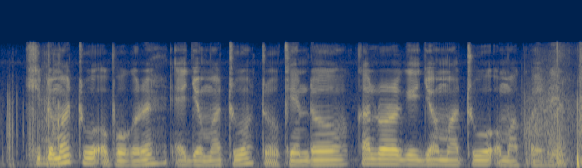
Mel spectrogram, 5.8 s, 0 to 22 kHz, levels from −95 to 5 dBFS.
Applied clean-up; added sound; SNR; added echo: none; none; none; none.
